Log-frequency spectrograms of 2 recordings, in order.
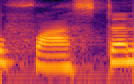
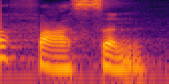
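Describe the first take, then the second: First: "फास्टन" with the T sounded; mispronounced "फास्टन", T not silent; wrong pronunciation. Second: "फासन" with a silent T; lower-pitched model "फासन", no T; correct pronunciation. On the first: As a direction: say a T after S in "फास्टन". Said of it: "फास्टन नहीं पढ़ा जाएगा". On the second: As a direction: drop the T from "फासन". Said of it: "टी यहाँ पढ़ा ही नहीं". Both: Shown as a demonstration.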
